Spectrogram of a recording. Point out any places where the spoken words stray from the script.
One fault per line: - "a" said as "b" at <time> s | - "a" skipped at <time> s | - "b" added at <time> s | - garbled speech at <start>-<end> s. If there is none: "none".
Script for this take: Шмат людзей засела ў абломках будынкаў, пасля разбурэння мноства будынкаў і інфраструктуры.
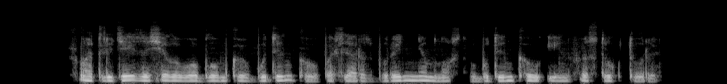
none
